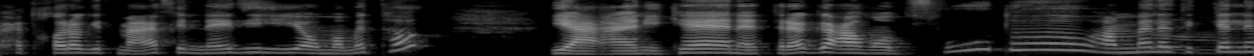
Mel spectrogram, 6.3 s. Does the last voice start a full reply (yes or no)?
no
